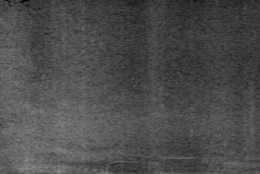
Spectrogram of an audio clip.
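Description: Calm sea waves wash onto a shore in a steady, fairly close wash, with some wind rumble against the microphone.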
